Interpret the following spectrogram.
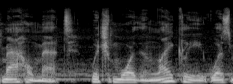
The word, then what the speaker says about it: Mahomet: In Old French, the name Mohammed is pronounced Mahomet, which more than likely was misheard as Baphomet.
